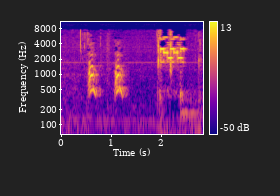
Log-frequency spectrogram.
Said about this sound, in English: A dog. A dog is right.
